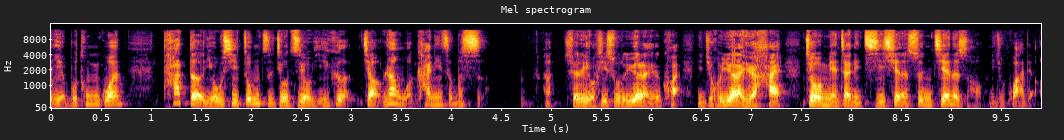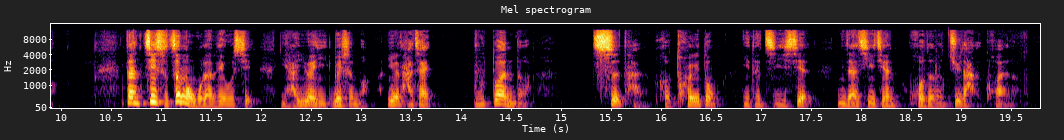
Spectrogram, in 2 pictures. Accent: China; 我们中国人是深深地活在组织和关系价值中间的

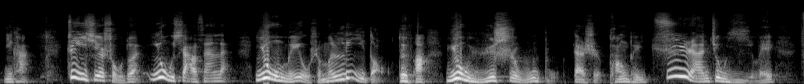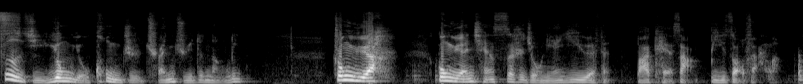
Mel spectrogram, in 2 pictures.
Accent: China; 我们中国人

